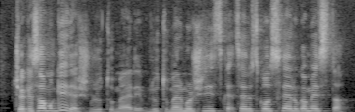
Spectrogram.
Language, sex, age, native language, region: Slovenian, male, 30-49, Slovenian, Pomurje region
